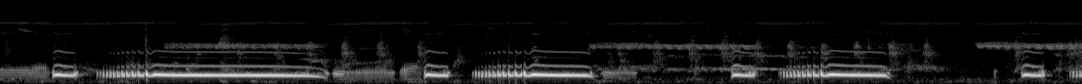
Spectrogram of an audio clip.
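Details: Lure recording of a Barbary dove singing pelung coos for young birds: repeated sequences of a buzzy pulsed roll followed by a long even coo, about three cycles, with faint gurgles between.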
